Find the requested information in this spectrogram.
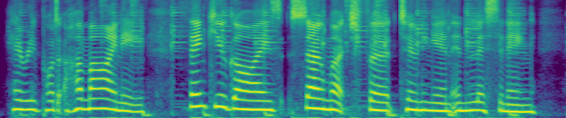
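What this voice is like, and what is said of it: Put-on English accent. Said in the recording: “can we sign off by doing your there. English accent? ... I'm doing a different accent”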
